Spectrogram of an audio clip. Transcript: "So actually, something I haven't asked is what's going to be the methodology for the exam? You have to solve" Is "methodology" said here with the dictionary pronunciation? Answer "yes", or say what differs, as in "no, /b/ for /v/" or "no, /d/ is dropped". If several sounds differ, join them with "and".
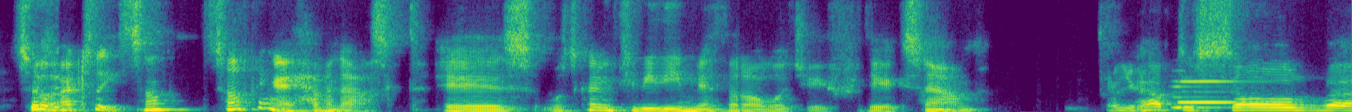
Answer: yes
